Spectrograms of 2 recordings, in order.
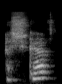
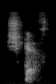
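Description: First: The word begins with a vowel sound. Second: The word begins directly with a consonant. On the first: The speaker calls it wrong. "like it's not ashkeft" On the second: The speaker calls it right. "just shkeft"

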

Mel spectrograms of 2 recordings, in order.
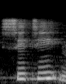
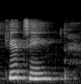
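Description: First: The word begins with an s sound. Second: The word begins with a k sound. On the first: The speaker calls it right. "سيتي سيتي مدينة" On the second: The speaker calls it wrong. "ما قلتش كيتي"

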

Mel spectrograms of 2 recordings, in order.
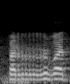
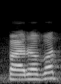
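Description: First: The r is said bare without a vowel. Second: The r is followed by a full vowel. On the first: The speaker calls it right. "अ नहीं बोले हम, र से बोले" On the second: The speaker calls it wrong. "पर्वत नहीं होता"

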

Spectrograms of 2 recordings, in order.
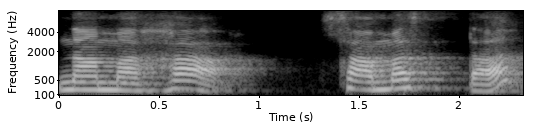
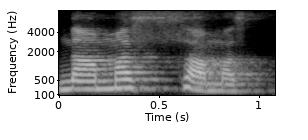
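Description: First: The words are separated, ending the first with visarga. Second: The words run together with a doubled s sound. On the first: "പദം പിരിച്ചു നോക്കാം" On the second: "ആ സായെ double സായായിട്ട് വേണം നമ്മൾ ഉച്ചരിക്കാനായിട്ട്"

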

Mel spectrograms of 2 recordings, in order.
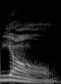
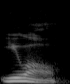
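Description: First: It is contracted into one syllable. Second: It is said as two full words. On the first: This is how it is said in Texas. The speaker calls it wrong. "In Texas, they would say in y'all" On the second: This is how it is said in Oklahoma. The speaker calls it right. "In Oklahoma, we say it correctly"

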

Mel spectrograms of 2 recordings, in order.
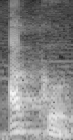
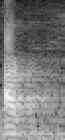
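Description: First: The final k is released with a bouncing echo. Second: The final k is held without any bounce. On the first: The speaker calls it wrong. "যদি কেউ কলকলা করে এইভাবে বলে আক আক, এইভাবে বললে ভুল হবে" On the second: The speaker calls it right. "এটা বলতে হবে হামজা কাফ জবর আক"

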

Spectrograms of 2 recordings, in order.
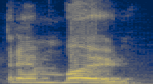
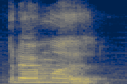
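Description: First: The B sound is clearly pronounced. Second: The B sound is left silent. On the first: The speaker calls it wrong. "You shouldn't go ahead and say trembled" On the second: The speaker calls it right. "You should say trembled. ... The B is silent there"

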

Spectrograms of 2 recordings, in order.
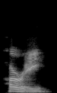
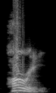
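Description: First: The word is said in a calm, flat tone. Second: The word is said in a loud, urgent tone. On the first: It is an ordinary statement ending in a comma. "Instead of saying hurry" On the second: It is an exclamation. "I have to say hurry ... My tone has to change"

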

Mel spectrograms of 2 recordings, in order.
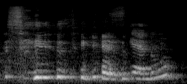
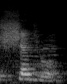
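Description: First: The word begins with an sk sound. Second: The word begins with an sh sound. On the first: "So we kind of act like there is no H" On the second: "But in British they say schedule"

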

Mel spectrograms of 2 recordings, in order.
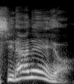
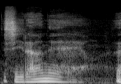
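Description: First: The phrase is said loudly and strongly. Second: The phrase is said softly and weakly. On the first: "でっかい" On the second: "弱い"

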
